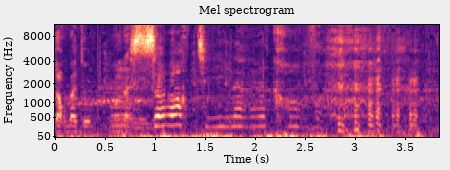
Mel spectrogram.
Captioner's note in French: rires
